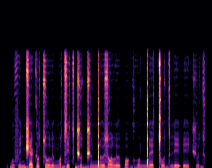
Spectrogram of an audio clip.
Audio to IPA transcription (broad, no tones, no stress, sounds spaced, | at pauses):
ɓ o f e n d͡ʒ æ ʈ o t͡s o l ɵ ŋ ɔ d͡z e t͡s d͡ʒ o d d͡ʒ ɵ ŋ͡ǃ ɵ z ɔ l ɵ p ɔ ɡʱ o ŋ͡ǃ ɛ ǀ o d r e ʔ e t͡ʃ ɵ d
